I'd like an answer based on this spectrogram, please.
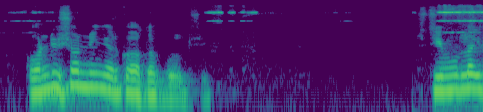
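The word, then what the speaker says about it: stimuli: সুতরাং ওই যে স্টিমুলাই, ওটার উচ্চারণ হলো স্টিমুলাই, ঠিক আছে?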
